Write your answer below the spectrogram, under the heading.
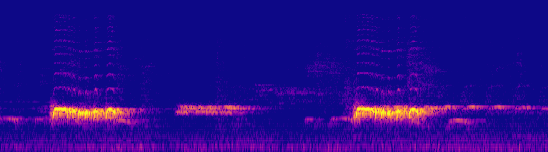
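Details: Sound lure of a zebra dove: two loud trembling coos about three seconds apart, each trailing into a long steady whistled tone, over faint low hum.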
